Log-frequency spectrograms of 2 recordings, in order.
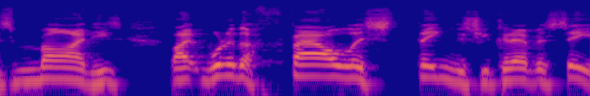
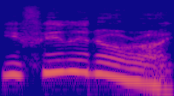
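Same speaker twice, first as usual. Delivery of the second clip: soft, higher, passive-aggressive, menacing, sinister caring tone; 6 semitones higher, 5 dB quieter than usual. Repeating a clue line for next week, mock sinister, passive-aggressive concern. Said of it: "passive aggressive, sinister, but caring".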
